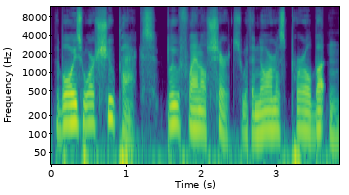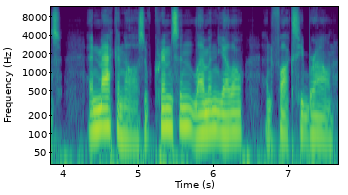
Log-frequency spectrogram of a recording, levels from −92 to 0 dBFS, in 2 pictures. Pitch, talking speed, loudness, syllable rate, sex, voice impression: 110 Hz, 165 wpm, -19 LUFS, 4.5 syllables/s, male, very masculine, adult-like, slightly middle-aged, thick, tensed, powerful, bright, slightly soft, slightly muffled, slightly fluent, cool, very intellectual, very refreshing, sincere, very calm, slightly mature, friendly, reassuring, unique, elegant, slightly wild, sweet, very lively, kind, slightly intense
